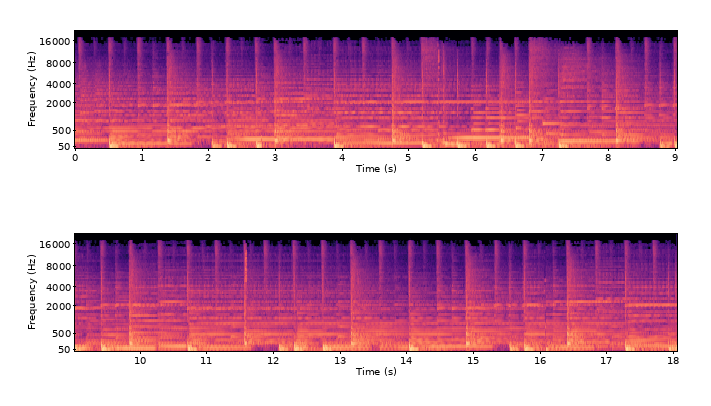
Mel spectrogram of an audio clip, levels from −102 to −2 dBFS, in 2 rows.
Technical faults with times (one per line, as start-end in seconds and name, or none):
2.76-2.80 damaged data in a compressed stream
5.42-5.47 damaged data in a compressed stream
11.56-11.61 damaged data in a compressed stream
16.05-16.10 damaged data in a compressed stream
